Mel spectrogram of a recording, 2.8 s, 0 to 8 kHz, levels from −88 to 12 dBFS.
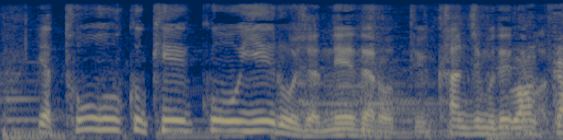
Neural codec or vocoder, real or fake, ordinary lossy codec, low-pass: none; real; AAC, 48 kbps; 7.2 kHz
